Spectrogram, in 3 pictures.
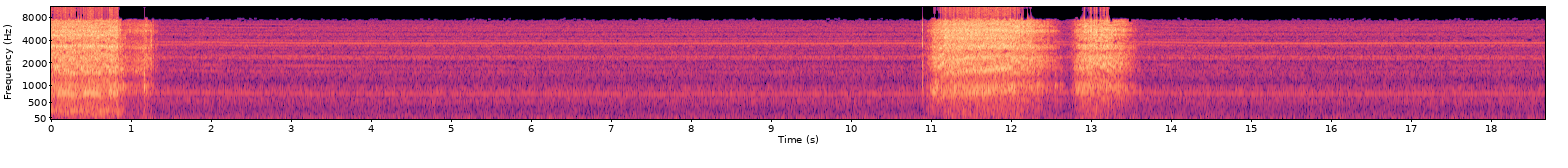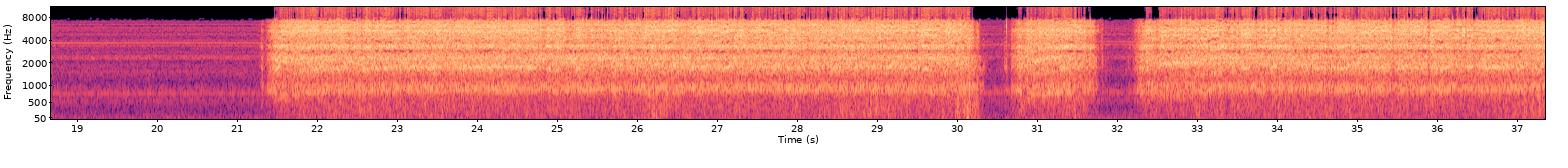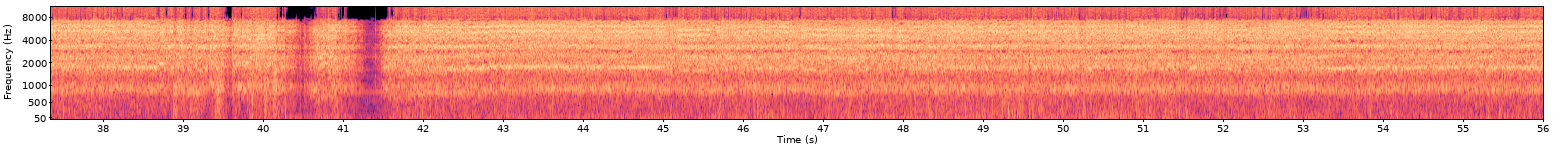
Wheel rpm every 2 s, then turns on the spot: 70, 0, 0, 0, 0, 80, 60, 0, 0, 0, 30, 220, 230, 230, 230, 110, 140, 230, 230, 220, 100, 210, 230, 230, 230, 240, 230, 230.
40-42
